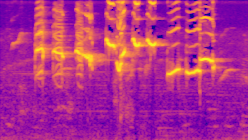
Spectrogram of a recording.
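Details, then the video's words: Oriental magpie-robin song meant to rouse other birds to fight and open their tails: a run of loud chirped and trilled notes in quick bursts, closing with lower sweet whistled phrases, over quiet low rumble. "pancingan kacer tarung cari lawan BUKA EKOR"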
